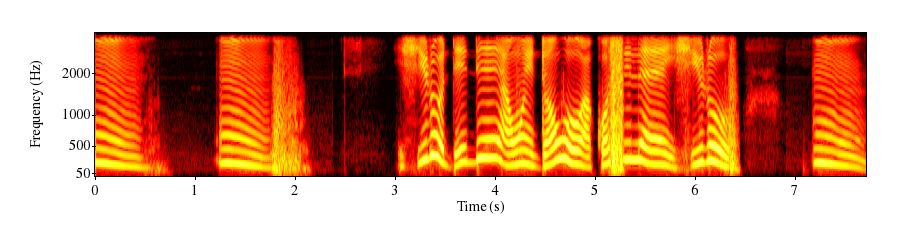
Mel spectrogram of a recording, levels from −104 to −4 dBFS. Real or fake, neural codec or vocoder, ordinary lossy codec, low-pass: real; none; none; 3.6 kHz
